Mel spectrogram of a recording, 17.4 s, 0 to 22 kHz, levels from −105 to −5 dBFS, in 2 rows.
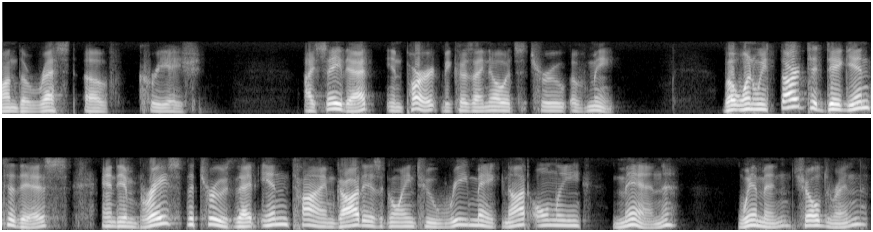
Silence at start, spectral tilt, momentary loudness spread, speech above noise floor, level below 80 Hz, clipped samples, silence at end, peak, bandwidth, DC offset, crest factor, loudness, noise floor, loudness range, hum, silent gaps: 0 s; -11 dB/octave; 12 LU; 63 dB; -58 dBFS; under 0.1%; 0.05 s; -2 dBFS; 5.2 kHz; under 0.1%; 18 dB; -19 LUFS; -80 dBFS; 5 LU; none; none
